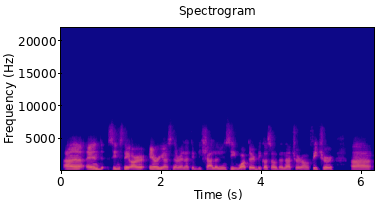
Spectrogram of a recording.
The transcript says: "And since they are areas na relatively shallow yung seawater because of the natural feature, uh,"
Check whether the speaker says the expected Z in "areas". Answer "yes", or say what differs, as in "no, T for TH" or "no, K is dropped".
no, S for Z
